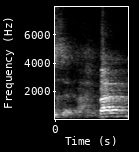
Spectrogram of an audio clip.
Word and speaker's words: سپهبد: تلفظ سپه بر همینجور که من تلفظ از سراسر شاهنامه توجه کنید این از مواردی که با اون صورت پهلویش مختلفه چون اینو محل قافیه به ما میگه که وقتی با بد قافیه میشه پس بنابراین تردیدی در تلفظ سپهبد ما نداریم ولی اصلش میدونیم سپهبد بود یکی نام و نام افغان بون کی؟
